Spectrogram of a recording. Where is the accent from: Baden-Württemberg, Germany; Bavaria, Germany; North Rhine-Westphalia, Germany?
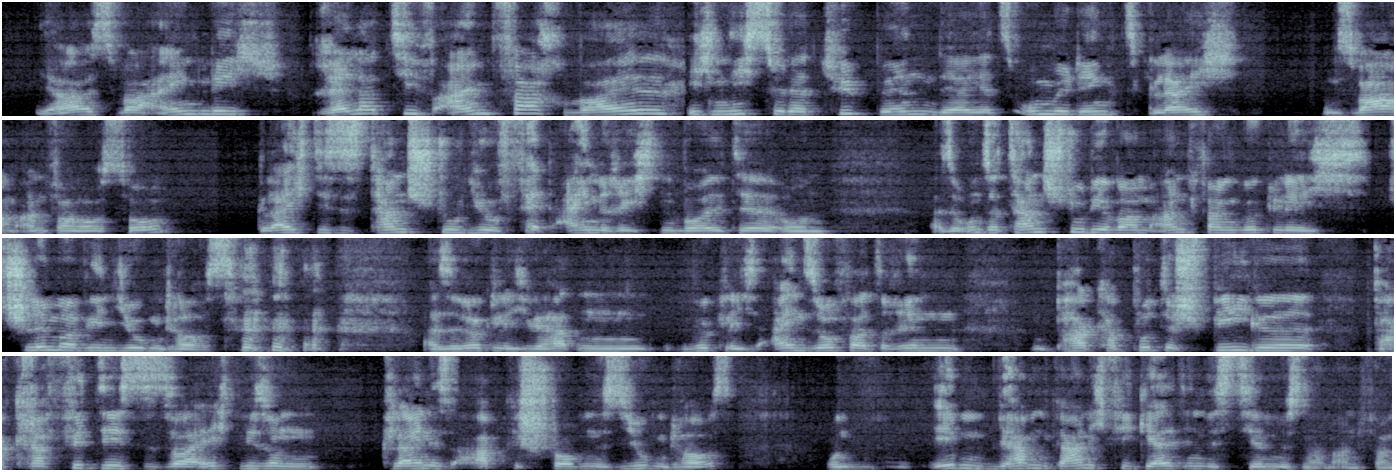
Bavaria, Germany; Lindau; also born or lived in Austria; bei uns unten am Bodensee gab es einen fetten Club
